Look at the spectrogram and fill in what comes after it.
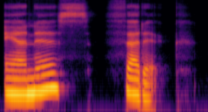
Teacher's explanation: Correct pronunciation, anesthetic. The AE at the start is silent, and the stress falls on the third syllable.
